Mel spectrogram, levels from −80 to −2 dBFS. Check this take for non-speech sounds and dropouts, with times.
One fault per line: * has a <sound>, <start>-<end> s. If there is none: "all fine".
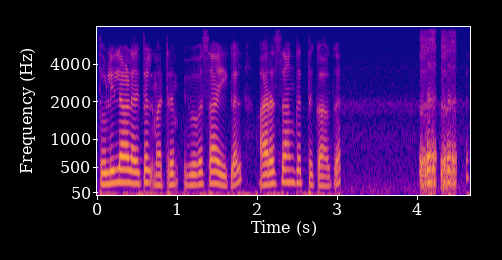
* has a laugh, 4.0-4.5 s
